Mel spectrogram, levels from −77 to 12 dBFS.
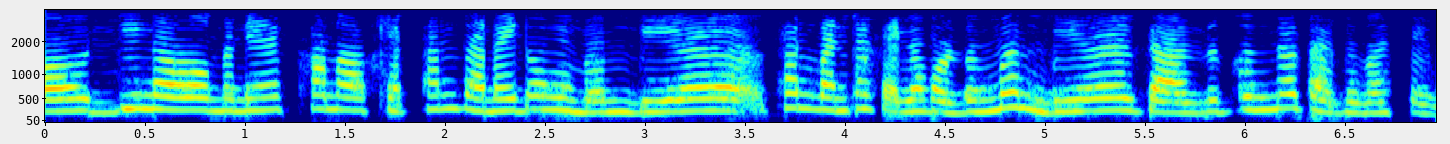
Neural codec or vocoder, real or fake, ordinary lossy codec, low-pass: codec, 44.1 kHz, 1.7 kbps, Pupu-Codec; fake; none; 3.6 kHz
